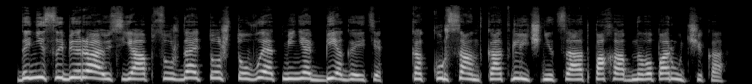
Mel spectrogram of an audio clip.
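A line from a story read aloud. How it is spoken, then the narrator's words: Barking, harsh. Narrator (Russian): рявкнула я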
